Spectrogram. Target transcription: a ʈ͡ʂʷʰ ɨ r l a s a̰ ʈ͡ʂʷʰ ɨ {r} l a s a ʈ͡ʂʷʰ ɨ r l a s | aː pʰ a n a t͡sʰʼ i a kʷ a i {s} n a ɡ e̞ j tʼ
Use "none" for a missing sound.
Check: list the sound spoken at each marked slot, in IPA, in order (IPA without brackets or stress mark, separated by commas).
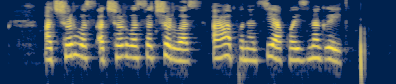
r, z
